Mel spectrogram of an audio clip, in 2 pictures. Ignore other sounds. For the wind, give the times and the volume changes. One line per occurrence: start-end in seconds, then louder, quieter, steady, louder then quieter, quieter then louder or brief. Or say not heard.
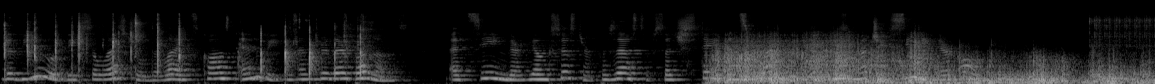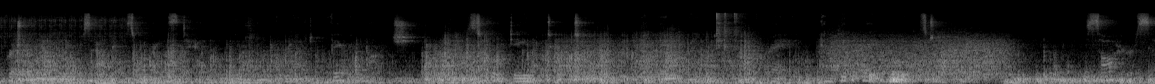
7.0-23.0 steady.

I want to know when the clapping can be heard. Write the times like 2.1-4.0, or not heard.
0.0-3.7.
